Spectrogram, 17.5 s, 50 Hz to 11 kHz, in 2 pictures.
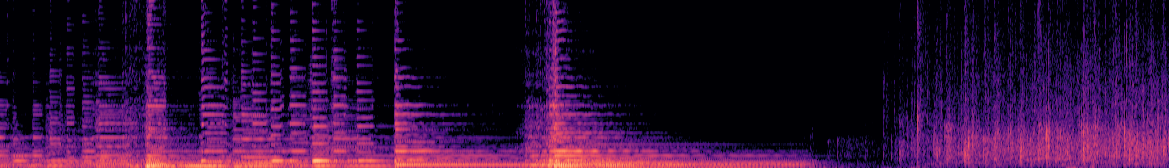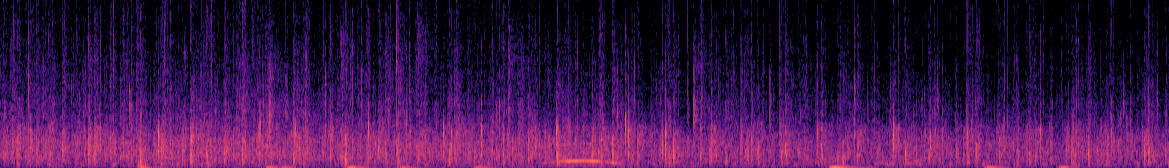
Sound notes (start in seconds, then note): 8.1 applause and cheers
